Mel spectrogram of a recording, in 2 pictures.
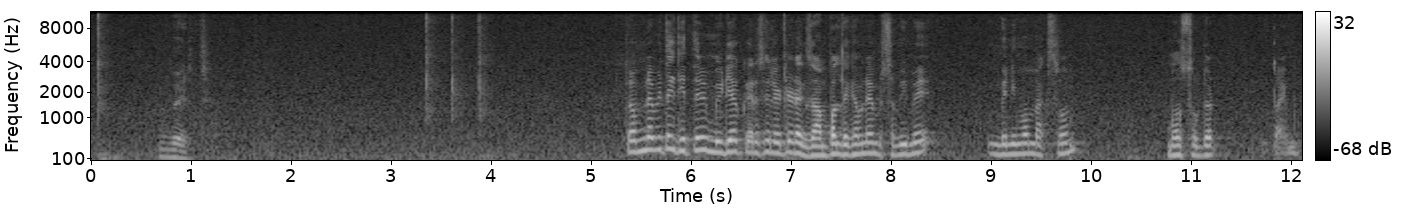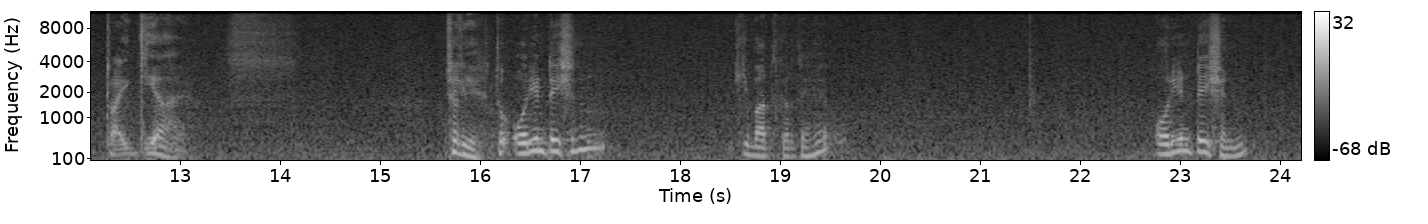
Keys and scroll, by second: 0.4 ctrl+v.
